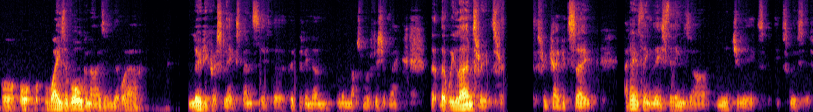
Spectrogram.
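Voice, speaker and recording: A man on a conference panel, recovering from a virus, speaking in a halting way and often repeating words. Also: sits low, fairly even intonation, darkish tone. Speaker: public health specialist on a panel.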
